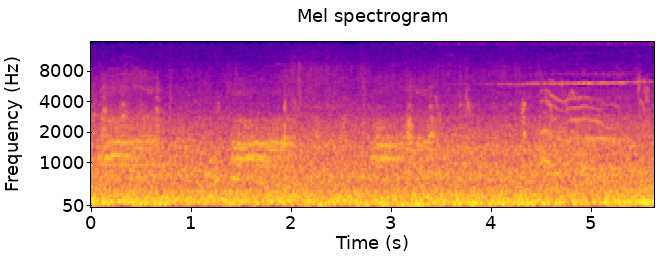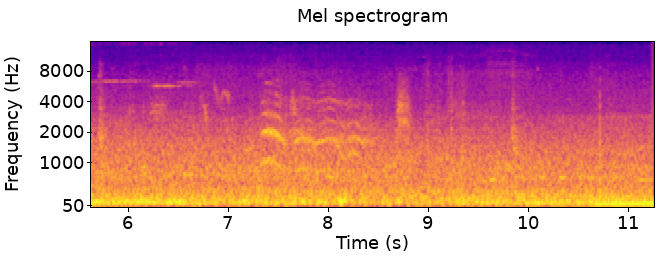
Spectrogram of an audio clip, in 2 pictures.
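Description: A few short bird calls over a steady low outdoor rumble.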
